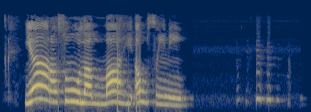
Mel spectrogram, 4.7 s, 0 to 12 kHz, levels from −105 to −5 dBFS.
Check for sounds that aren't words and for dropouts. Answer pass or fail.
fail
